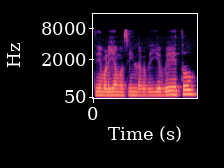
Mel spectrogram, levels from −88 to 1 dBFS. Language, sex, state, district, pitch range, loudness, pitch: Hindi, male, Uttar Pradesh, Jyotiba Phule Nagar, 145-165 Hz, -20 LUFS, 150 Hz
